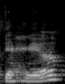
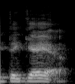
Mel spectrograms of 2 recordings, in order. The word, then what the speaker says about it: De Gea: I think when I hear people try and pronounce De Gea, they say De Gea, and it's just like it's a H, not a G sound.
